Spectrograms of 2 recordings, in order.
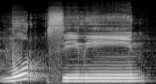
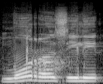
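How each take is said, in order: First: The r sound is held with no vowel. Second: The r sound carries a slight vowel after it. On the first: The speaker calls it right. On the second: The speaker calls it wrong. "ada yang baca macam tu"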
